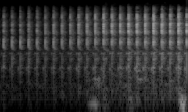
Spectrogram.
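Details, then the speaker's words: Shockwave therapy applicator firing rapid, regular sharp clicking pulses, about ten a second, sweeping over a treatment area during practical demonstration, triggered by foot pedal. "Eu vou iniciar aqui a aplicação. Então, a gente pode fazer tanto uma aplicação pontual, dependendo do objetivo, ou eu posso fazer uma varredura,"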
